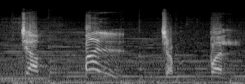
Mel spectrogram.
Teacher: चप्पल शब्द में भी प का उच्चारण 2 बार हो रहा है और पहले प की आवाज कम और दूसरे प की आवाज ज्यादा है। इस कारण चप्पल शब्द में पहले आधा प फिर पूरे प का प्रयोग किया जाएगा।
